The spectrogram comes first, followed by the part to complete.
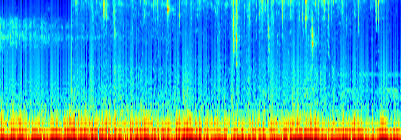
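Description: Cinematic explosion-and-fire sound effect for an animated logo intro: a loud, sustained low rumble with scattered crackles.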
